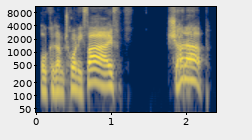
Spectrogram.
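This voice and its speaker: A man hosting a podcast who tells stories quickly and with energy, acting out the quotes in them. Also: a little high, no room sound, studio quality. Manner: quick, animated storytelling, acts out quotes. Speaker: podcast host. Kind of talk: podcast interview.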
